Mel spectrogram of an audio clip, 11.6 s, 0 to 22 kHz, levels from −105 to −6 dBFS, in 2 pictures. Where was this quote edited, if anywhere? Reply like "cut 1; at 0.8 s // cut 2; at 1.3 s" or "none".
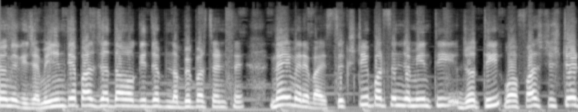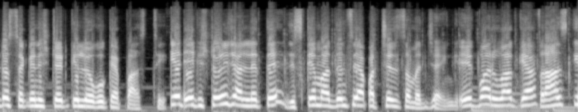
cut 1; at 7.5 s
